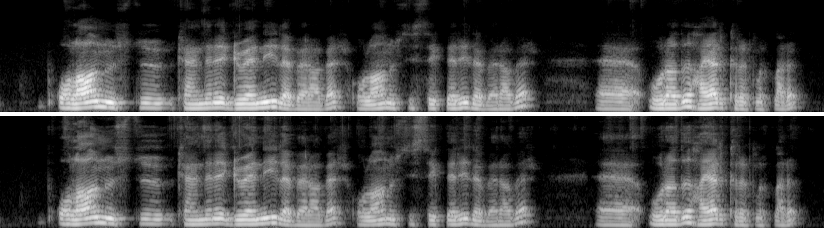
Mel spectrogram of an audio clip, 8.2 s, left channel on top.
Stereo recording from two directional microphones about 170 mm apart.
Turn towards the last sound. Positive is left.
turn(degrees=-20)  # may be behind; listen again after turning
